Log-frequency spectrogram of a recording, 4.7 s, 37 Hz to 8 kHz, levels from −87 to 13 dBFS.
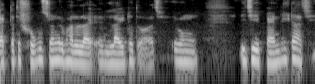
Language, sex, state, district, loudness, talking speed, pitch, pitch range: Bengali, male, Bihar, Katihar, -14 LUFS, 175 wpm, 160 Hz, 145-170 Hz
